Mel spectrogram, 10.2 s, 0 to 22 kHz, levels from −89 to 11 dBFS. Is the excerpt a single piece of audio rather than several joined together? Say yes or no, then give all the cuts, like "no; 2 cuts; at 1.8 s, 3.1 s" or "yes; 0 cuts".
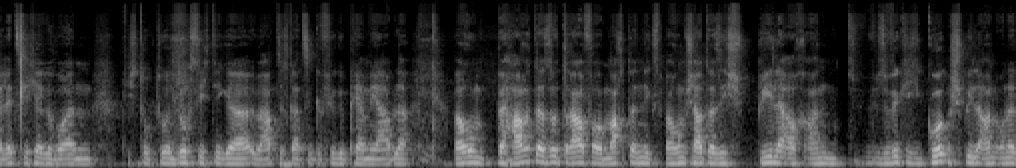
no; 1 cut; at 6.6 s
